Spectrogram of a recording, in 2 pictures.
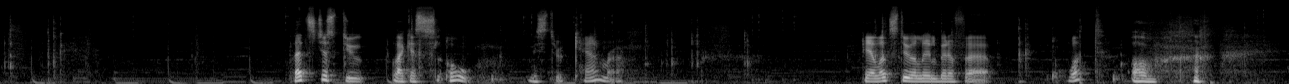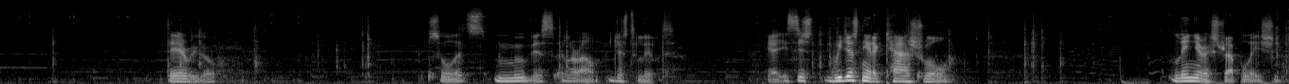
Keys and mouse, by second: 0.0 i, 1.3-2.9 drag, 3.4 r, 4.4 middle click, 5.7 click, 6.0 shift+click, 6.9 ctrl+p, 8.7 KP_7, 9.4 r, 10.5 middle click, 11.9 alt+p, 14.1 shift+click, 14.8 ctrl+p, 15.8 click, 16.5 KP_7, 17.1 click, 18.4 KP_7, 19.0 r, 20.9 i, 23.5 shift+e, 25.5 space.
